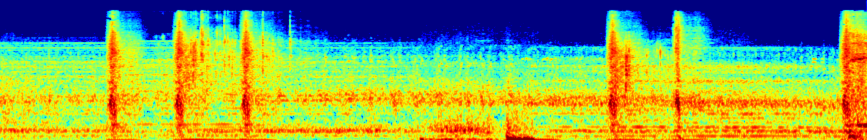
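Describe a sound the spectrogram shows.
A sword swings and strikes in quick, sharp hits.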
